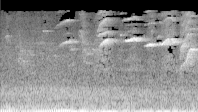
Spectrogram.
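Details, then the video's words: Tanager singing at Pontal Verde: a string of thin, very high squeaky notes and short slurred whistles, some sliding down, one rising sharply at the end, over a steady low rumble of background noise. "Sanhaço canto"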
